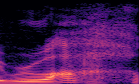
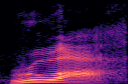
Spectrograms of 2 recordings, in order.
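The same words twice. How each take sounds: First: Said in the usual way. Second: Ruach with a guttural German ch, said louder; German-accented Ruach. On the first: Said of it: "I'd be able to say". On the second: Shown as a demonstration. Preacher joking about his seminary Hebrew, guttural Ruach. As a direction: rasp the ch of Ruach from the throat like a German. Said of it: "the German accent".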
